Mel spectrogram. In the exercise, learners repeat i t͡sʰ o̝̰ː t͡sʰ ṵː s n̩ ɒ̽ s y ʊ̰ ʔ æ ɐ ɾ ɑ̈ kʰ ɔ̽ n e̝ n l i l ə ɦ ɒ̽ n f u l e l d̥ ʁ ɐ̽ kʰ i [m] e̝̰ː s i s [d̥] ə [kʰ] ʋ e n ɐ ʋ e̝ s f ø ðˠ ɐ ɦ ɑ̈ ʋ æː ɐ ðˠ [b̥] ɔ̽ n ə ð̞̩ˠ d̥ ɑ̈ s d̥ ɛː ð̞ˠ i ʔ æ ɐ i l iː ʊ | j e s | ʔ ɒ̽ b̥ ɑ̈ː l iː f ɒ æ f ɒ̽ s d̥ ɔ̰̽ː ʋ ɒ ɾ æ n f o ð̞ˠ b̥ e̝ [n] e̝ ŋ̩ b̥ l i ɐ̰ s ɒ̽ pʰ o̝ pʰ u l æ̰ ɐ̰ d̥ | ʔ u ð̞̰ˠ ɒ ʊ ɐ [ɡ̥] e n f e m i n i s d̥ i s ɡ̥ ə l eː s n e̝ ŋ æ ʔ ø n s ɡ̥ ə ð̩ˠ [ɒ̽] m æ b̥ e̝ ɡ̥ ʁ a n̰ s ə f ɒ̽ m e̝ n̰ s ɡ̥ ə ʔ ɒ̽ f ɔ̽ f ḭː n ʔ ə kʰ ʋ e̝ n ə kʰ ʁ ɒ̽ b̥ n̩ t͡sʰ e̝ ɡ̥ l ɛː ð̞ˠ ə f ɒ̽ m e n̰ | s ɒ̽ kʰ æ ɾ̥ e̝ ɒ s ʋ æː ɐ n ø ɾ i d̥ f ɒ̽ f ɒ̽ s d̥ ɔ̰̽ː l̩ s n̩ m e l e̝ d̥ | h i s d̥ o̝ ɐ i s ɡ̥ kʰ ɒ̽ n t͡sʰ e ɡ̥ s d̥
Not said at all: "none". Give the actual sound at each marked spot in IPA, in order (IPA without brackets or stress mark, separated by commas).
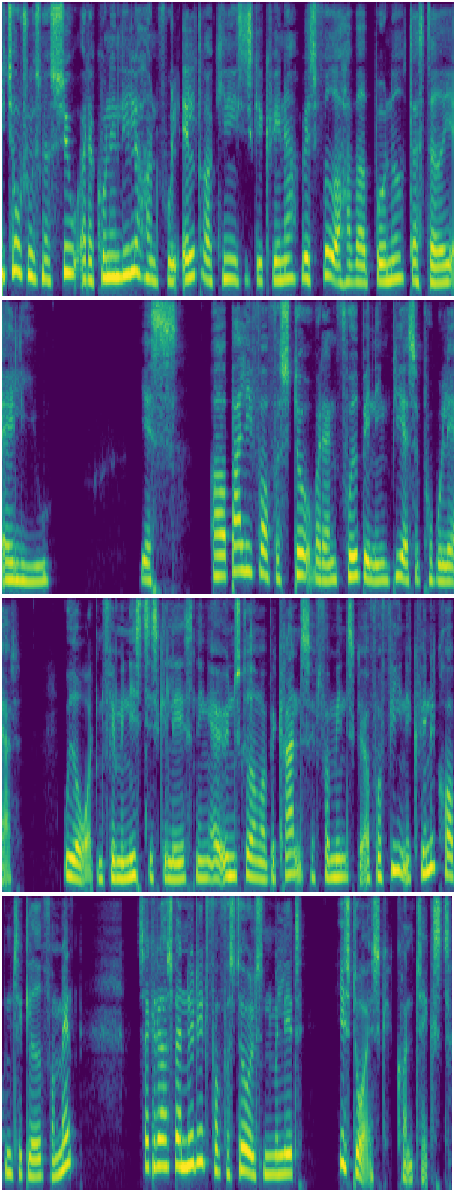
n, ɡ̥, kʰ, b̥, n, d̥, ɒ̽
